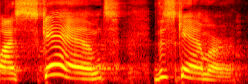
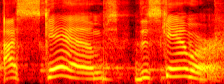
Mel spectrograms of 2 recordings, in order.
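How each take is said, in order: First: Slow emphatic. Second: Slow triumphant. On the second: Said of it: "and so I scammed the scammer". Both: Real, not acted.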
